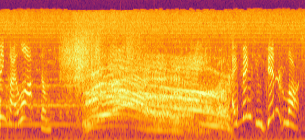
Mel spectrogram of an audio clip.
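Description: Cartoon character growls and yells voiced by actors, over chase music. There are short yelps, then one long yell that rises and slowly falls, then more short growling calls near the end.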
